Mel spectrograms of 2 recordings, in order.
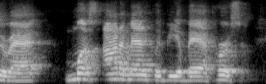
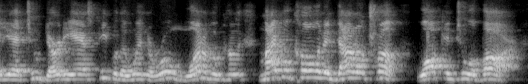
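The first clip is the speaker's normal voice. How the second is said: ordinary talk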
